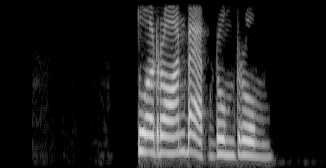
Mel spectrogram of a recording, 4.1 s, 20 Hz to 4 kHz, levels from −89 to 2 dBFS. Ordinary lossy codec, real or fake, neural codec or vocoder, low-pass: none; real; none; 3.6 kHz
